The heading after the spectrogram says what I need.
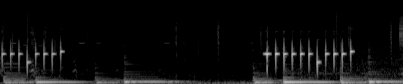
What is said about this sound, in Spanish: Vamos a escuchar no este teléfono, sino los otros teléfonos. Que no sabemos dónde está. No, es misterioso.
